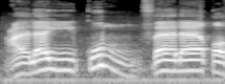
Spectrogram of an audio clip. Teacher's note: Mim sakinah bertemu fa, izhar syafawi. Kat sini kena ketat lebih sikit sebab bertemu fa.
